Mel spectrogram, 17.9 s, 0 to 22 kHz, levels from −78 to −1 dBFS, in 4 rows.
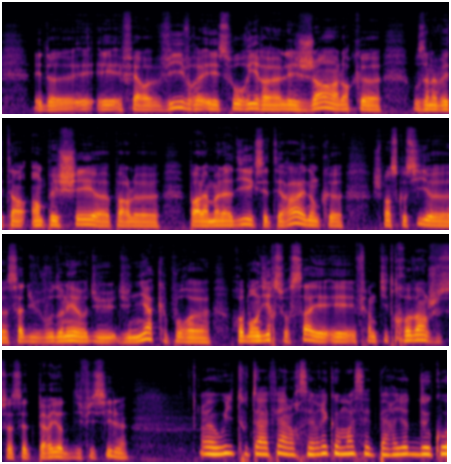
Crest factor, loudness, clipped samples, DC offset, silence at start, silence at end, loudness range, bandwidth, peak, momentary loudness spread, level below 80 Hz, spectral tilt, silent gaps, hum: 18 dB; -21 LUFS; under 0.1%; under 0.1%; 0 s; 0 s; 2 LU; 16.5 kHz; -4 dBFS; 8 LU; -52 dBFS; -6 dB/octave; none; none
